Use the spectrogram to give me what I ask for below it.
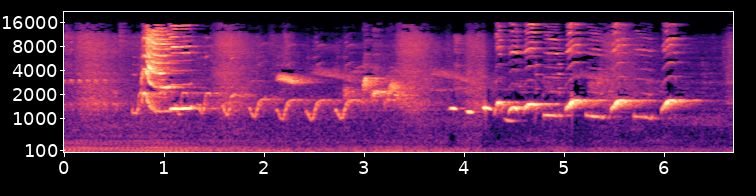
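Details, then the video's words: A masked laughingthrush sings the "Bắt cô chói cột" song: a run of clear, looping mid-range whistles, then quicker sliding notes, with a low hum underneath. "Khướu hót Bắt cô chói cột"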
